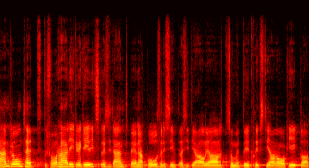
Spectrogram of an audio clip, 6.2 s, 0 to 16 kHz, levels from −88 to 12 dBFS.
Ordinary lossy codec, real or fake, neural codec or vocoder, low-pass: none; fake; codec, 32 kHz, 1.9 kbps, SNAC; 14.4 kHz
